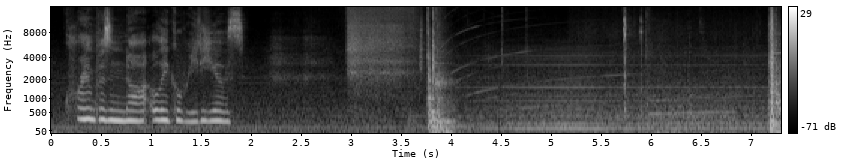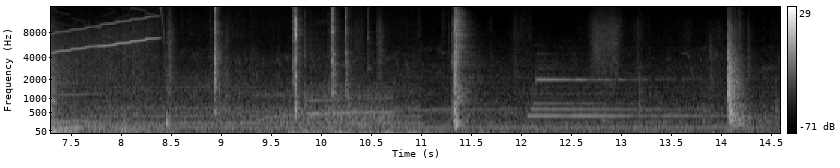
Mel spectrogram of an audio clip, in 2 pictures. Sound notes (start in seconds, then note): 2.2 sighs happily; 3.8 electrical buzzing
